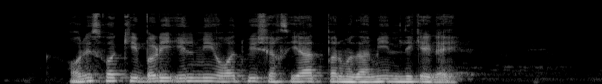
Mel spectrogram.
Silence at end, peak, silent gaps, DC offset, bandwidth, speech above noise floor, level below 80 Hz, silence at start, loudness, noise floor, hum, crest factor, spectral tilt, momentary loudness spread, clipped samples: 1.4 s; -10 dBFS; none; under 0.1%; 11.5 kHz; 42 dB; -60 dBFS; 0.7 s; -25 LUFS; -66 dBFS; none; 16 dB; -7 dB/octave; 6 LU; under 0.1%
